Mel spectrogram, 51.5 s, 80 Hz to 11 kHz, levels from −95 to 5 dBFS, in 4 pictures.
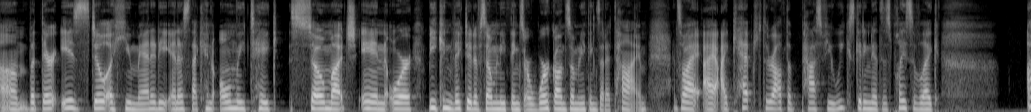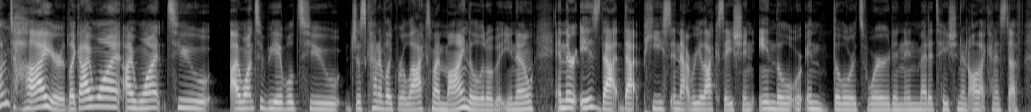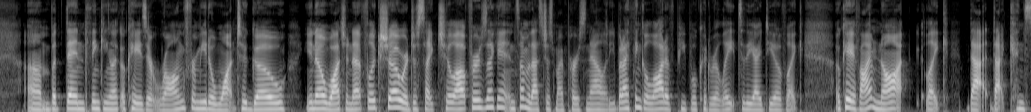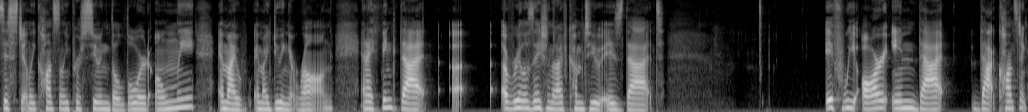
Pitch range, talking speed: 175-200 Hz, 220 wpm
